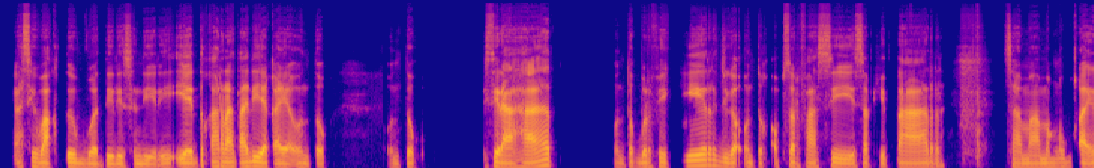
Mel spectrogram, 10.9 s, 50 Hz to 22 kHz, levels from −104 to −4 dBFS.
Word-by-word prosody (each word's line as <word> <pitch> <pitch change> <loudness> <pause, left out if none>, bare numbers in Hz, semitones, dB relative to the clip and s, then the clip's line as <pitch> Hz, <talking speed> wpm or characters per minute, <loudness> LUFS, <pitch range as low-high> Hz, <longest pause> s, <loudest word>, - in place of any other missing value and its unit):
Ngasih - - -2
waktu 100 - +2
buat 85 -2 -1
diri 85 0 -1
sendiri, 85 +1 -4
ya 95 - +2
itu - - -5
karena 100 -1 +3
tadi 100 +3 +3
ya, - - +6
kayak 85 +1 +2
untuk 90 -3 -5 0.5
untuk 85 -2 -7 0.7
istirahat, 90 +1 +5 0.7
untuk 95 +1 -9
berpikir, 115 +6 0
juga 100 -1 +1
untuk - - -8
observasi 90 -1 -2
sekitar, 90 +1 0 0.6
sama 90 -1 -3
men-supply 90 +2 -1
90 Hz, 120 wpm, -25 LUFS, 90-95 Hz, 0.7 s, ya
